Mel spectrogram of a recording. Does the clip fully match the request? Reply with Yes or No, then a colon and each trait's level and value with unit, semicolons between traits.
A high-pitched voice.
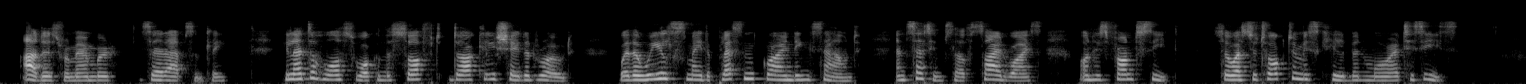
Yes: high, 210 Hz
